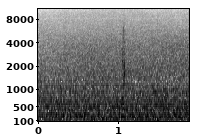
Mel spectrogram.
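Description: A flowing river in Aurland heard as a steady, dense rushing wash of water, loud and even throughout the short clip with no voices.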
